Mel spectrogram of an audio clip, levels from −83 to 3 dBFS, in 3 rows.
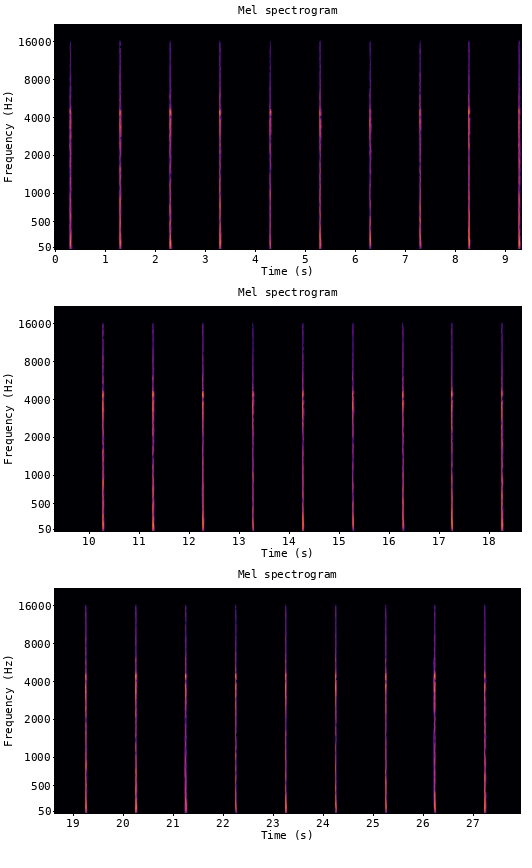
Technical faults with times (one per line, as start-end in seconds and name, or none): none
